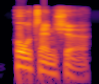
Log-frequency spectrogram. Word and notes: hortensia: British English

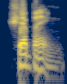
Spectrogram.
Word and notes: shebang: American English

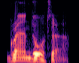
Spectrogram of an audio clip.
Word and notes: granddaughter: British English

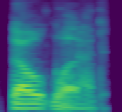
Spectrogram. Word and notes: outlet: American English

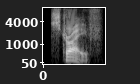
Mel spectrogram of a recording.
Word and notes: strife: American English

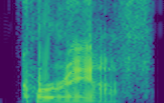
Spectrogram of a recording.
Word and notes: carafe: American English

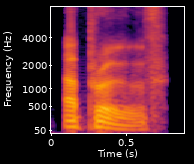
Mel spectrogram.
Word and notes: approve: British English

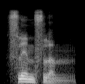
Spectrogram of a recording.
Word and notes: flimflam: British English

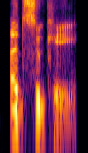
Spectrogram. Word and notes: adsuki: British English

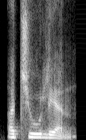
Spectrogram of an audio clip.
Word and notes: Acheulian: Indian

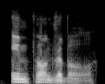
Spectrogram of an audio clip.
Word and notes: Imponderable: British English

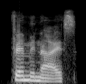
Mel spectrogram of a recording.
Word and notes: feminize: Indian

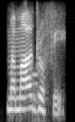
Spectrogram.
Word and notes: Mammography: Indian

